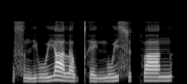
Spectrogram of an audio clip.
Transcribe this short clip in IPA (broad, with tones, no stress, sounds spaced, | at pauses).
s ɐ˨˩ n j uː˨˥ j aː˧ l ɐ˨˧ w t̪ʰ e˨ j n̪ uː˨˥ j s ɵ˨ t̚ f aː˧ n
